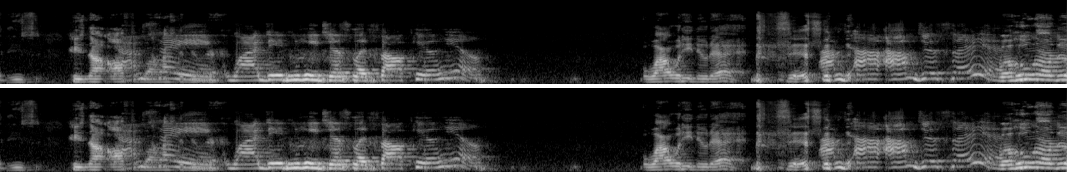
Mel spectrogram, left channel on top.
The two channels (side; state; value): both; identical; correlation 1.00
